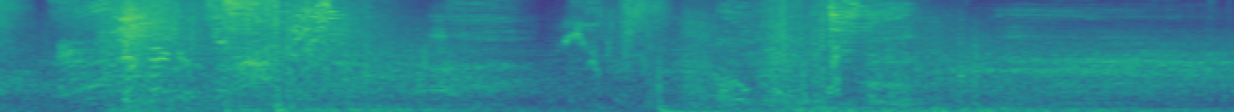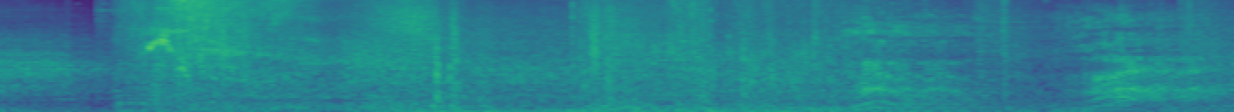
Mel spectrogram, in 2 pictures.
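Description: Confringo spell explosions in the Hogwarts Legacy video game, loud booming blasts with rumbling roars and whooshes that keep going through most of the stretch, with no speech over them.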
